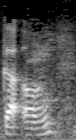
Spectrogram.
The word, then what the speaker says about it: Gaon: And we say Gaon instead of Gaon, but it's really two syllables, Gaon. But we just slur it together, Gaon, the Vilna Gaon.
